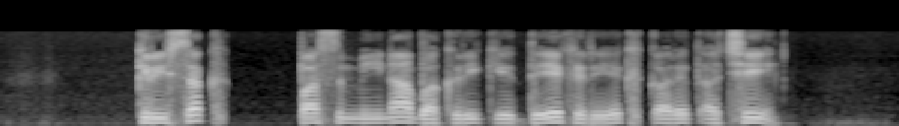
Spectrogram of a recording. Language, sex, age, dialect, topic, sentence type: Maithili, male, 31-35, Southern/Standard, agriculture, statement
